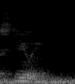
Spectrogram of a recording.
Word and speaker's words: stele: stele, or a stela, depending on how you pronounce it, right? I always heard stele, S-T-E-L-E.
